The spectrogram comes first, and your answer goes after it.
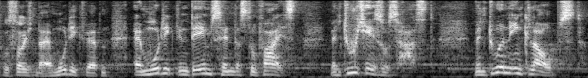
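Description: A man preaching and praying earnestly, often repeating phrases and speaking straight to the listener. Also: medium pitch. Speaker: pastor. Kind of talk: sermon with prayer.

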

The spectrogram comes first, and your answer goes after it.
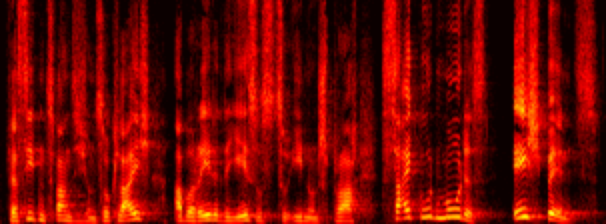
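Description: A man from Germany preaching a sermon in a lively way, often turning to ask his listeners questions. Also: a little high, moderate pace. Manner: animated, asks the listeners questions.

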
